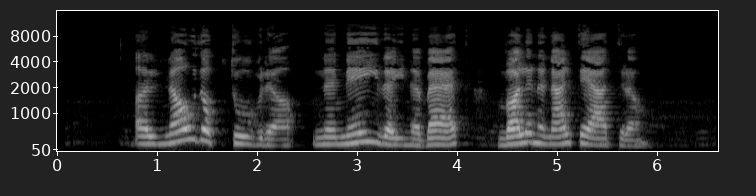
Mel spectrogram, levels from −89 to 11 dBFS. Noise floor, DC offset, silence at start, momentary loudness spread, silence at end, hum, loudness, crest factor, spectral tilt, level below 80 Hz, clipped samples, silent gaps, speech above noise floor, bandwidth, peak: -76 dBFS; under 0.1%; 0.8 s; 15 LU; 0.75 s; none; -29 LUFS; 20 dB; -4.5 dB/octave; -86 dBFS; under 0.1%; none; 47 dB; 10.5 kHz; -10 dBFS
